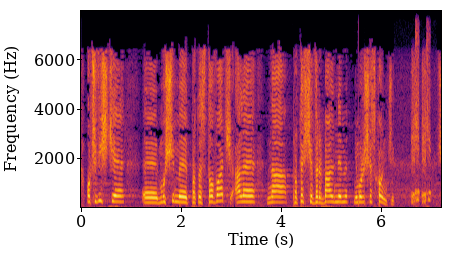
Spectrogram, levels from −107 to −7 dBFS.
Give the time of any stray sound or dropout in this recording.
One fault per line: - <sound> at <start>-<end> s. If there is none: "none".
- laugh at 6.6-7.0 s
